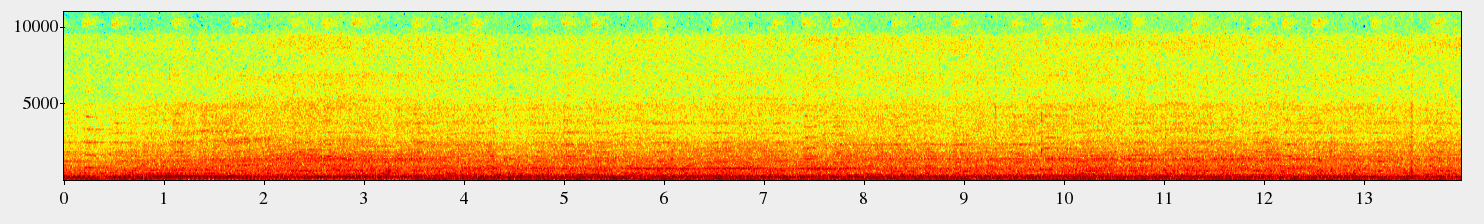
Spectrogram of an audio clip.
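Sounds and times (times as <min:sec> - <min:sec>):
quad bike engine running: 0:00.0 - 0:13.9.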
